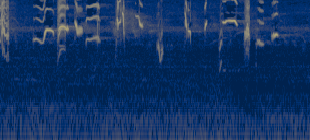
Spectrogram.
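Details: Vietnamese trapping scene with an Oriental magpie-robin singing sparse, melodious phrases: wavering whistles, a few sharp clicks and a drawn-out descending note, separated by short silences.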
